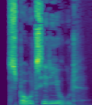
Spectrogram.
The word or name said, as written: sportsidiot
